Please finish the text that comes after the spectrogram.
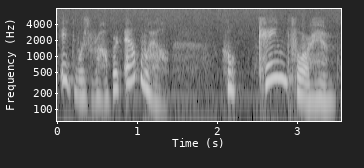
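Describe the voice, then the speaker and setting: A woman's voice: on the low side, wildly swooping pitch, slow pace, breathy edge, exaggerated voice. An actress playing an anxious widow questioning a man, her voice growing frantic, in an old-time radio drama. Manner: probing, increasingly frantic. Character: anxious grieving wife, shaken by a ghostly visit. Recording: dull lo-fi old radio recording.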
